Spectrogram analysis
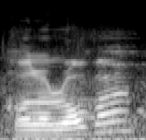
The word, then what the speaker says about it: Kolorowa: It's Kolorowa. Kolorowa?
